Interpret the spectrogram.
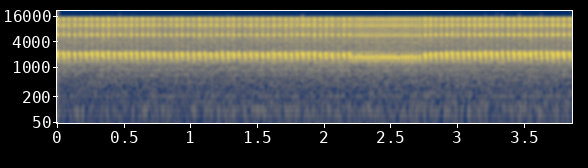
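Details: European nightjar on heathland at twilight, in the mid-May to September season, churring in a long, unbroken mechanical trill like a fast rattling purr, dipping slightly in pitch partway through, over a faint background hiss.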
